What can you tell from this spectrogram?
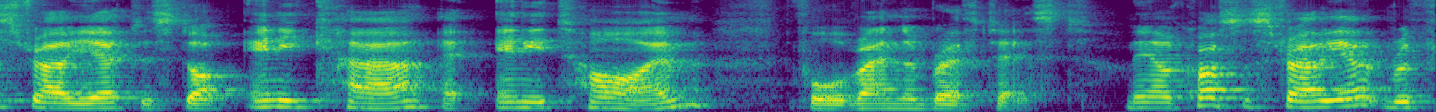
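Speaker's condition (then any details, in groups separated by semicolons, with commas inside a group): No condition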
